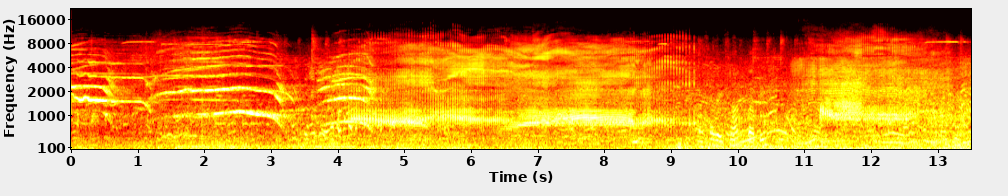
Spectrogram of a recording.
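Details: Killer whale calls, harmonic and bending up and down, are played over loudspeakers to a murmuring crowd during a killer whale show at SeaWorld San Diego.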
